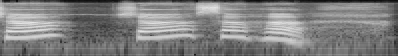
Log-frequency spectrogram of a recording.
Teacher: ऊष्म व्यंजन अभी मैंने आपको बताया था कि इसका उच्चारण एक प्रकार की रगड़ या घर्षण से उत्पन्न होता है जो हमारी सांसों में ऊष्म वायु से होता है।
